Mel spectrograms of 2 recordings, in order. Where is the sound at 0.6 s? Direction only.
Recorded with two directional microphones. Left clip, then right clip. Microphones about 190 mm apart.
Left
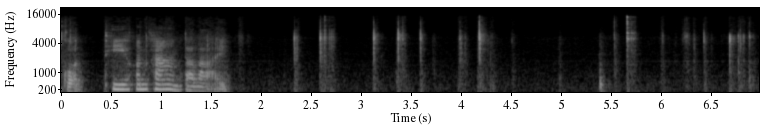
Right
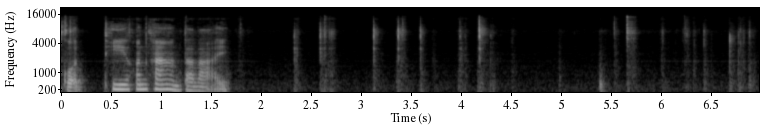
35° right (ahead or behind).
